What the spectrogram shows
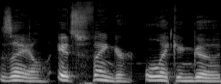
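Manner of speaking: slow, drawn-out, high-pitched spokesman voice. Joking with a co-player, doing the game character as the KFC guy: Jural voice as young KFC guy. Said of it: "sounded like a younger K F C guy".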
